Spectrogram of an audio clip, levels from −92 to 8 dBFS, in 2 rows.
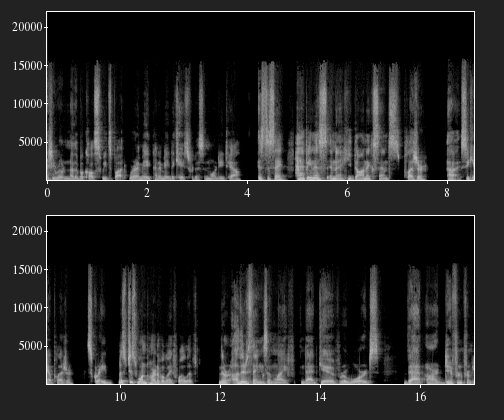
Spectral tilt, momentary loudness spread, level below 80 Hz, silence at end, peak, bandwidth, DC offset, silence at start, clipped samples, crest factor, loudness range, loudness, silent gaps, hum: -3.5 dB/octave; 11 LU; -62 dBFS; 0 s; -8 dBFS; 16 kHz; under 0.1%; 0 s; under 0.1%; 20 dB; 4 LU; -26 LUFS; 11.82-11.96 s; none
